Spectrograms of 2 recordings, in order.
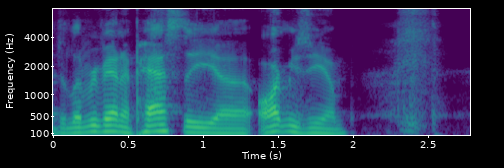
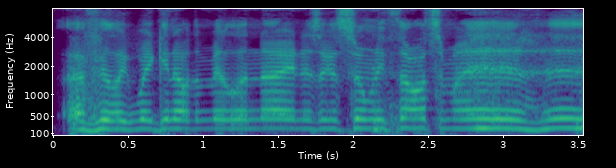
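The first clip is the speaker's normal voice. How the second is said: higher, softer fake-modest guy; mock humble worker; 8 semitones higher, 6 dB quieter than usual. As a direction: play the humble working man. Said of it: "I was like".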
